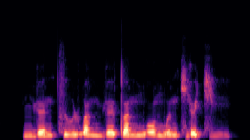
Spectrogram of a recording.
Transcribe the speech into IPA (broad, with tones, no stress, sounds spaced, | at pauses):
n̪ ɥ ɛ˦ n t͡s ɹ̩˥˨ ɻ w a˩ n m ɥ ɛ˥˨ t̪ a˥˨ n n̪ w ɔ˨˦ n̪ w ə˨˦ n t͡ɕ j ɛ̰˨˩ t͡ɕ i˥˨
